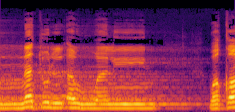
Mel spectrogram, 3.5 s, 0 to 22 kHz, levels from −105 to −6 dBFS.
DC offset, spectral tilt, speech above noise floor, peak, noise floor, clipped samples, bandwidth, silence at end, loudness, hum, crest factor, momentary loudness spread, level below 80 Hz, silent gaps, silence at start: under 0.1%; -6 dB/octave; 22 dB; 0 dBFS; -41 dBFS; under 0.1%; 11.5 kHz; 0 s; -21 LUFS; none; 20 dB; 17 LU; -68 dBFS; none; 0 s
